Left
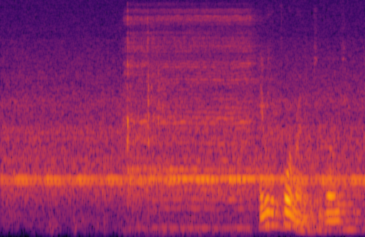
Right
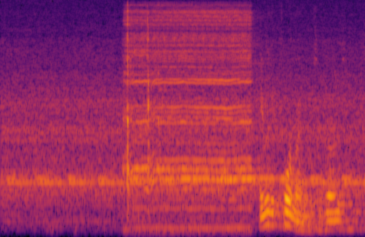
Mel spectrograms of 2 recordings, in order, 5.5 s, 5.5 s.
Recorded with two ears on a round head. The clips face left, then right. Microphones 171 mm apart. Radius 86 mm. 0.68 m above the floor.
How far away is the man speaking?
About 1.1 m.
